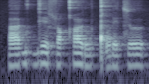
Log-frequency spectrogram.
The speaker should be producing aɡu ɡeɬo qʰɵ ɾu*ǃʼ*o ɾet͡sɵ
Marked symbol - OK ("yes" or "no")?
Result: yes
